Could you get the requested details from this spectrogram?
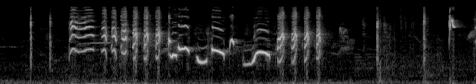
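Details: White-rumped shama (murai batu) in an aggressive mood, seeking an opponent, sings a rapid run of rich, wavering whistled notes, about two per second, that slide downward, followed by sharp clicking notes.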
